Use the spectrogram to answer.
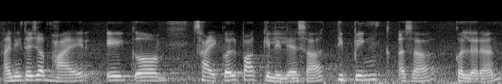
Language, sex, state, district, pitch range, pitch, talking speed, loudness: Konkani, female, Goa, North and South Goa, 160-210 Hz, 195 Hz, 165 wpm, -15 LUFS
